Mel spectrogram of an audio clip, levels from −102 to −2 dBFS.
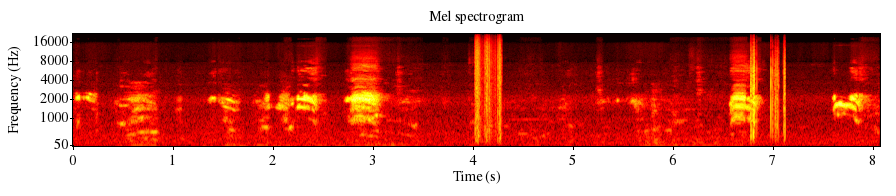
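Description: At 4.03 to 4.30 s and again at 6.78 to 7.17 s there's cable scratch noise: ragged, rustling bursts sitting only a little below the speech. It's likely a worn cable or connector being moved, so its contact resistance jumps around.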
